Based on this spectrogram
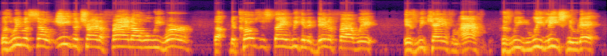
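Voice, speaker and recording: A man teaching informally and reading articles aloud with his own commentary, in an animated, preachy way with repeated phrases. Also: high voice, moderate pace. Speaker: religious teacher. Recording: dull lo-fi recording.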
